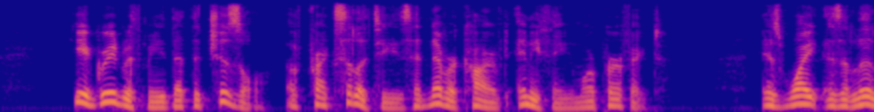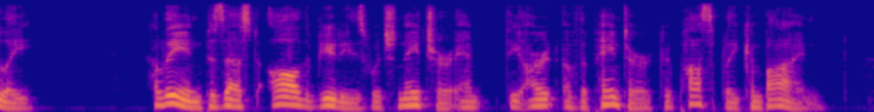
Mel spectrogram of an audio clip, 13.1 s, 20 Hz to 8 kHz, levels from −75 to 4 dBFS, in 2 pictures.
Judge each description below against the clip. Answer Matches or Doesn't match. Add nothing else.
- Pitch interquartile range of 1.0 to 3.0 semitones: Doesn't match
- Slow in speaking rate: Doesn't match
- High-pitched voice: Doesn't match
